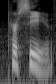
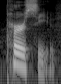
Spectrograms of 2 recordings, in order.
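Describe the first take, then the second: First: The stress is on the second syllable. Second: The stress is on the first syllable. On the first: The speaker calls it right. "It is an unstressed per, and then sieve is where we land and have more weight" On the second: The speaker calls it wrong. "It wouldn't sound right to go perceive"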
